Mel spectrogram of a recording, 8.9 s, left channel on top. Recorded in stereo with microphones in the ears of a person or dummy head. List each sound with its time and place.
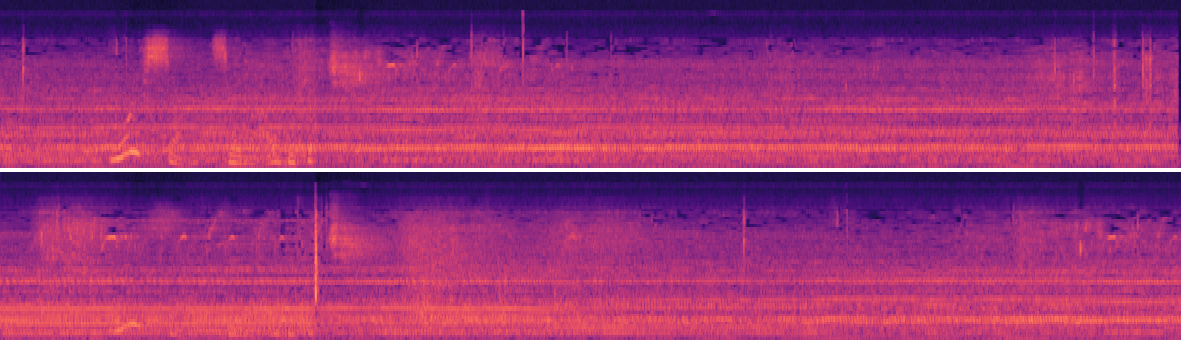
0.8 s a woman speaking: 50° left (ahead or behind), 0.5 m
2.5 s whispering: 10° right (ahead or behind), 2 m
